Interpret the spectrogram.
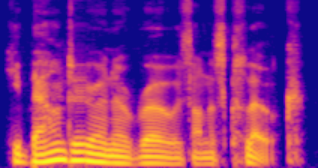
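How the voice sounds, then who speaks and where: A man at a table read playing a grave knight, solemn and portentous, in the manner of one telling dark legends. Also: deep voice, expressive, moderate pace, dry recording, clean studio sound. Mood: solemn, ominous.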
